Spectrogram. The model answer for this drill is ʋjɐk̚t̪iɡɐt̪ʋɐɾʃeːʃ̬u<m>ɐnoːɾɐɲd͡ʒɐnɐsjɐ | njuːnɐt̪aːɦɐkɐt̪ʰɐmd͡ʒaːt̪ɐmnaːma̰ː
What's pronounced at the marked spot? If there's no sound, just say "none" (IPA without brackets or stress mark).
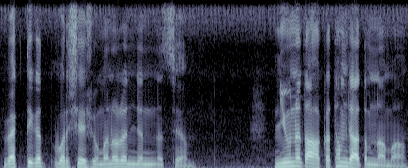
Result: m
